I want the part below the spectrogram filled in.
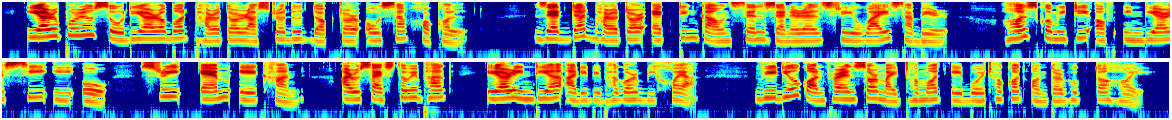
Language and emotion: Assamese, neutral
